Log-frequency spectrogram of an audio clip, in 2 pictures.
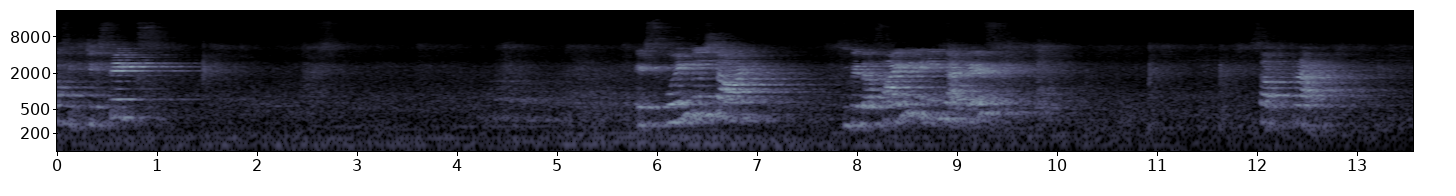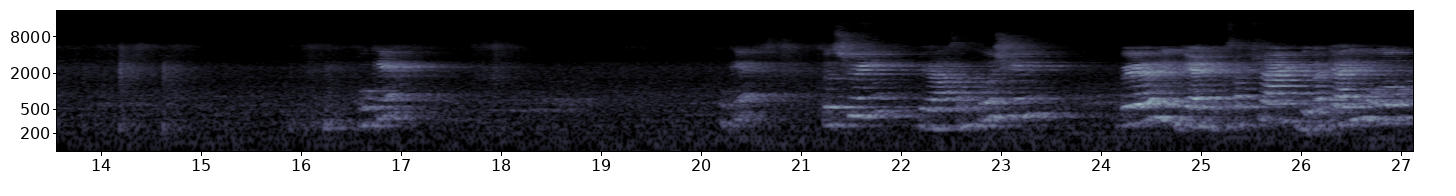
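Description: A woman speaks clearly and calmly, as if teaching, close by.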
